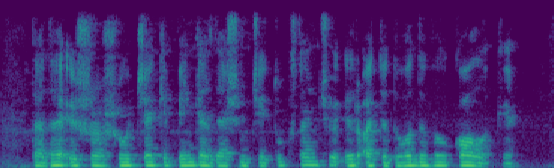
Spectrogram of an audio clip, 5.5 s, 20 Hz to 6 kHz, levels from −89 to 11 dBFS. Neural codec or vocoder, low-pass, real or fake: none; 5.4 kHz; real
